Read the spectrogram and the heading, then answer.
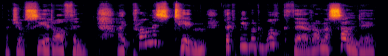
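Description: A man playing a gentle, grieving Victorian father in a radio play, speaking tenderly and earnestly in a husky voice. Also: a little high, big pitch swings, moderate pace, heavily acted. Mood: gentle, apologetic. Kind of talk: sentimental radio play acting.

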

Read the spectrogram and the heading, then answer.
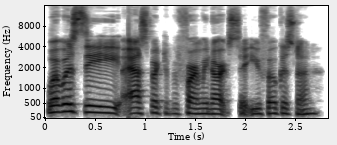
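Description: A woman hosting a podcast, reading a scripted introduction in a measured, announcer-like way and interviewing a guest. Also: lowish voice, fairly bright tone, dry recording. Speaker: podcast host.

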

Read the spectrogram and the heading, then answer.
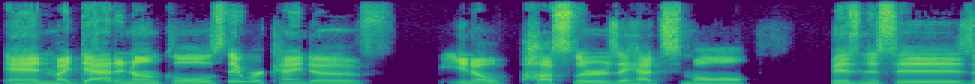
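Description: A man from Oregon talks as a podcast guest, with a bright, smooth voice that carries well. He tells stories about his background in an easygoing way, with some fillers. The sound is dry and close. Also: mid-range voice, no echo. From Oregon, United States. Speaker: guest, business founder. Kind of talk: casual interview chat.

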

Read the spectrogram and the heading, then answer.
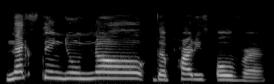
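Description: A young woman tells a story in a loose, slang-filled way and acts out the lines people said. Her voice sits fairly high. The recording is dry and close, with no room sound. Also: unhurried, a bit bright, dry recording. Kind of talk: casual storytelling chat.

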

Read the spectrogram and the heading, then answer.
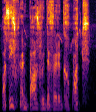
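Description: A man's voice: moderate pace, sharp tone. A man voicing a grumpy bearded forest gnome who snaps and scoffs, in a children's audio story. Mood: scornful. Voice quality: deep gruff voice. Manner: snapping, scornful.

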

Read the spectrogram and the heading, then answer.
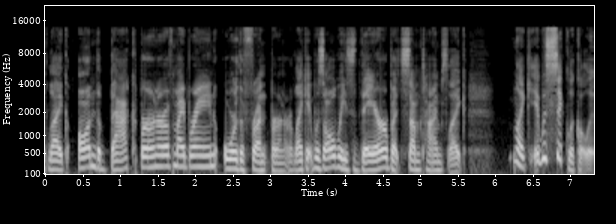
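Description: A woman chatting casually as an interview guest, telling things in an animated, easygoing conversational way. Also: mid-range voice, dry recording, studio quality. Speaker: podcast guest, audio fiction writer and actor.

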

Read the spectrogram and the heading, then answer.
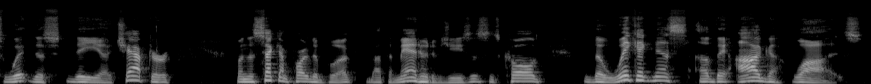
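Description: A man reads a children's tale aloud as Santa Claus. His voice is bright and forceful at a middling pitch, and he leans into the words with dramatic emphasis. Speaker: children's story reader presenting as Santa Claus. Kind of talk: storybook read-aloud for children.

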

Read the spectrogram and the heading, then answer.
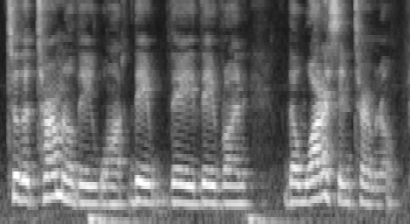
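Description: A woman's voice: medium pitch, normal speed. A woman, talking as a guest in a casual interview, emphatic and repeating herself, checking in with "right?". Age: 30s. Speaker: guest, executive director of an activist group.

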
